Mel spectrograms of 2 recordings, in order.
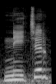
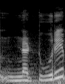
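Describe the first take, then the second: First: The middle sound is ch. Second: The middle sound is t. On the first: The speaker calls it right. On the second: The speaker calls it wrong.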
